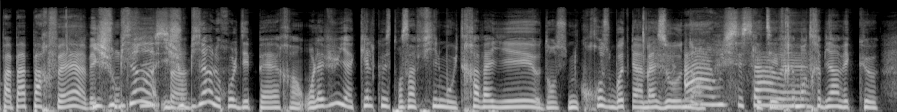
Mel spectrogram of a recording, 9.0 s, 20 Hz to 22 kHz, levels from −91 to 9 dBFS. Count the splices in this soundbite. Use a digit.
2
